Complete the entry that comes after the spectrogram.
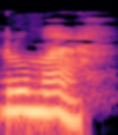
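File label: "rumah", Indonesian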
